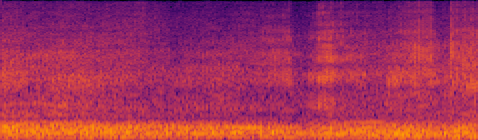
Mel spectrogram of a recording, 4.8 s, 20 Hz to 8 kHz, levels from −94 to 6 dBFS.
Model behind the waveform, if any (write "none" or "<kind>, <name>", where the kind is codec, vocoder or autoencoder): none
